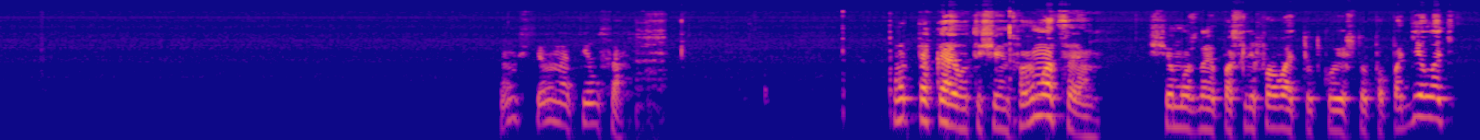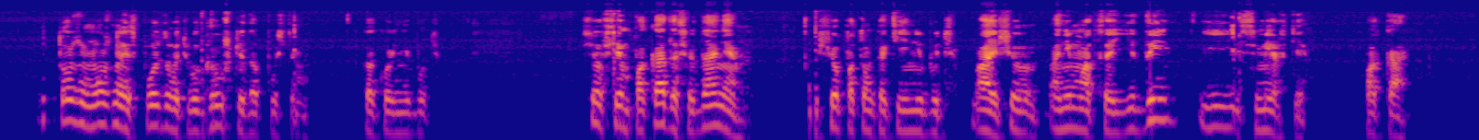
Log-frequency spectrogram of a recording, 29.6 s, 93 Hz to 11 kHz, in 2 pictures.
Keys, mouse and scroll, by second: 0.5-8.6 drag, 8.9-10.2 middle drag, 17.8-21.1 middle drag, 23.0-27.2 middle drag.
